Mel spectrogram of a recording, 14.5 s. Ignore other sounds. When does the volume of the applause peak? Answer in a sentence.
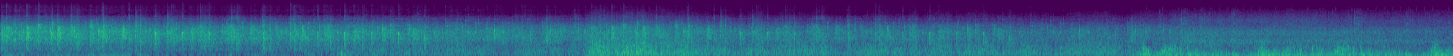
The volume of the applause peaks at 1 second.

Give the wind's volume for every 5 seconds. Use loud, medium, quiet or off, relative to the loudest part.
quiet, loud, loud.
